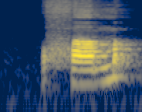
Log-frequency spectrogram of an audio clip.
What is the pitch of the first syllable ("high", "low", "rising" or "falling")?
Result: rising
